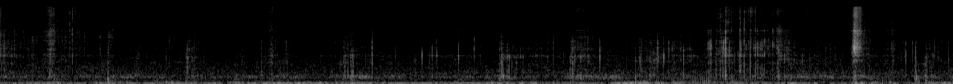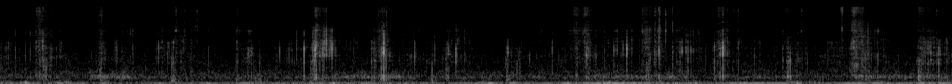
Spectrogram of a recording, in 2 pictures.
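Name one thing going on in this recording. Footsteps crunch steadily on a dirt path.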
